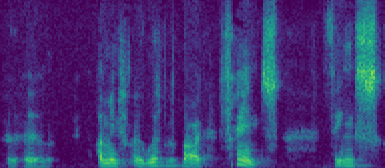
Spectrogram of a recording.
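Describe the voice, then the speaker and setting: Halting South African man, slow and creaky. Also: a little high, steady tone, darkish tone, muffled recording. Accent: South African Afrikaans. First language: Afrikaans. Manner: halting, repeats words and sounds, stuttering. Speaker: guest recounting recovery from stuttering. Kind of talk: personal account in an interview.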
